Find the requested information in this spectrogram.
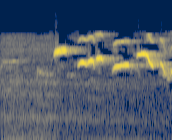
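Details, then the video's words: Oriental magpie-robin at the beginning of singing season, giving a quick string of four or five clear, high, thin whistles, each short and slightly sliding, after a brief quiet start. "Chích Choè Than Bắt Đầu Vào Vụ Hót Như Xé Vải"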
